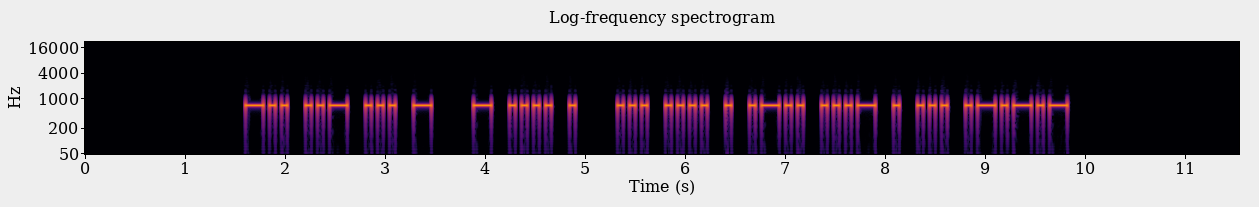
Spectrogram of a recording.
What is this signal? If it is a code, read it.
Morse code, heard as a keyed tone, about 20 wpm, 700 Hz. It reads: DUST THE SHELVES.
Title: Easy Sentences with Hints - 20wpm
